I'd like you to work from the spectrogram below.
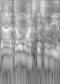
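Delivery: ordinary talk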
